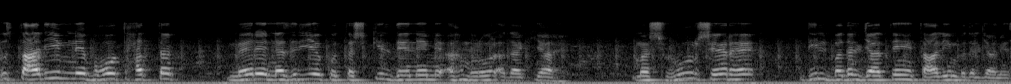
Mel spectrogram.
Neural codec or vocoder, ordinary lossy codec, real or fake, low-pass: none; none; real; 7.2 kHz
